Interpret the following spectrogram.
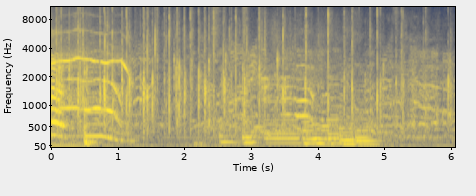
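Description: A live rock band's song ends on a held note that cuts off about a second in. Then comes scattered audience clapping over a few low plucked notes from the band.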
